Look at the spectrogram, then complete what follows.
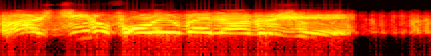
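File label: damaged oil, Czech, mood high; War Thunder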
